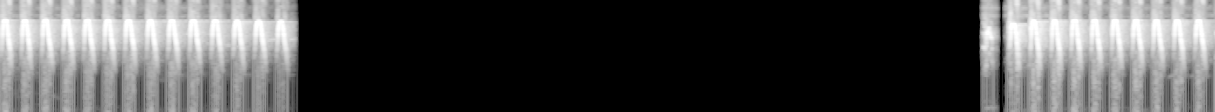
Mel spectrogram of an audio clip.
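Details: Bar-winged prinia of the 'kristal' variety, a loud, clear master recording for songbird contests: long runs of fast, evenly repeated high falling notes, broken by a five-second pause before the series resumes.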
